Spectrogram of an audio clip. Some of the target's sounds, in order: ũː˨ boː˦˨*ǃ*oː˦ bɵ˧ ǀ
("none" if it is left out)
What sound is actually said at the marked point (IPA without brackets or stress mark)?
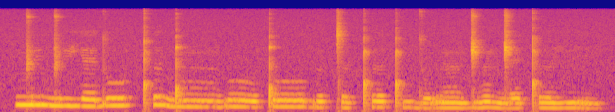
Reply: ǃ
